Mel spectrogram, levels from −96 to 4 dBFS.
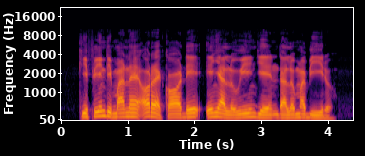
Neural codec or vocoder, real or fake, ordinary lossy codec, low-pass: none; real; none; 9.9 kHz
